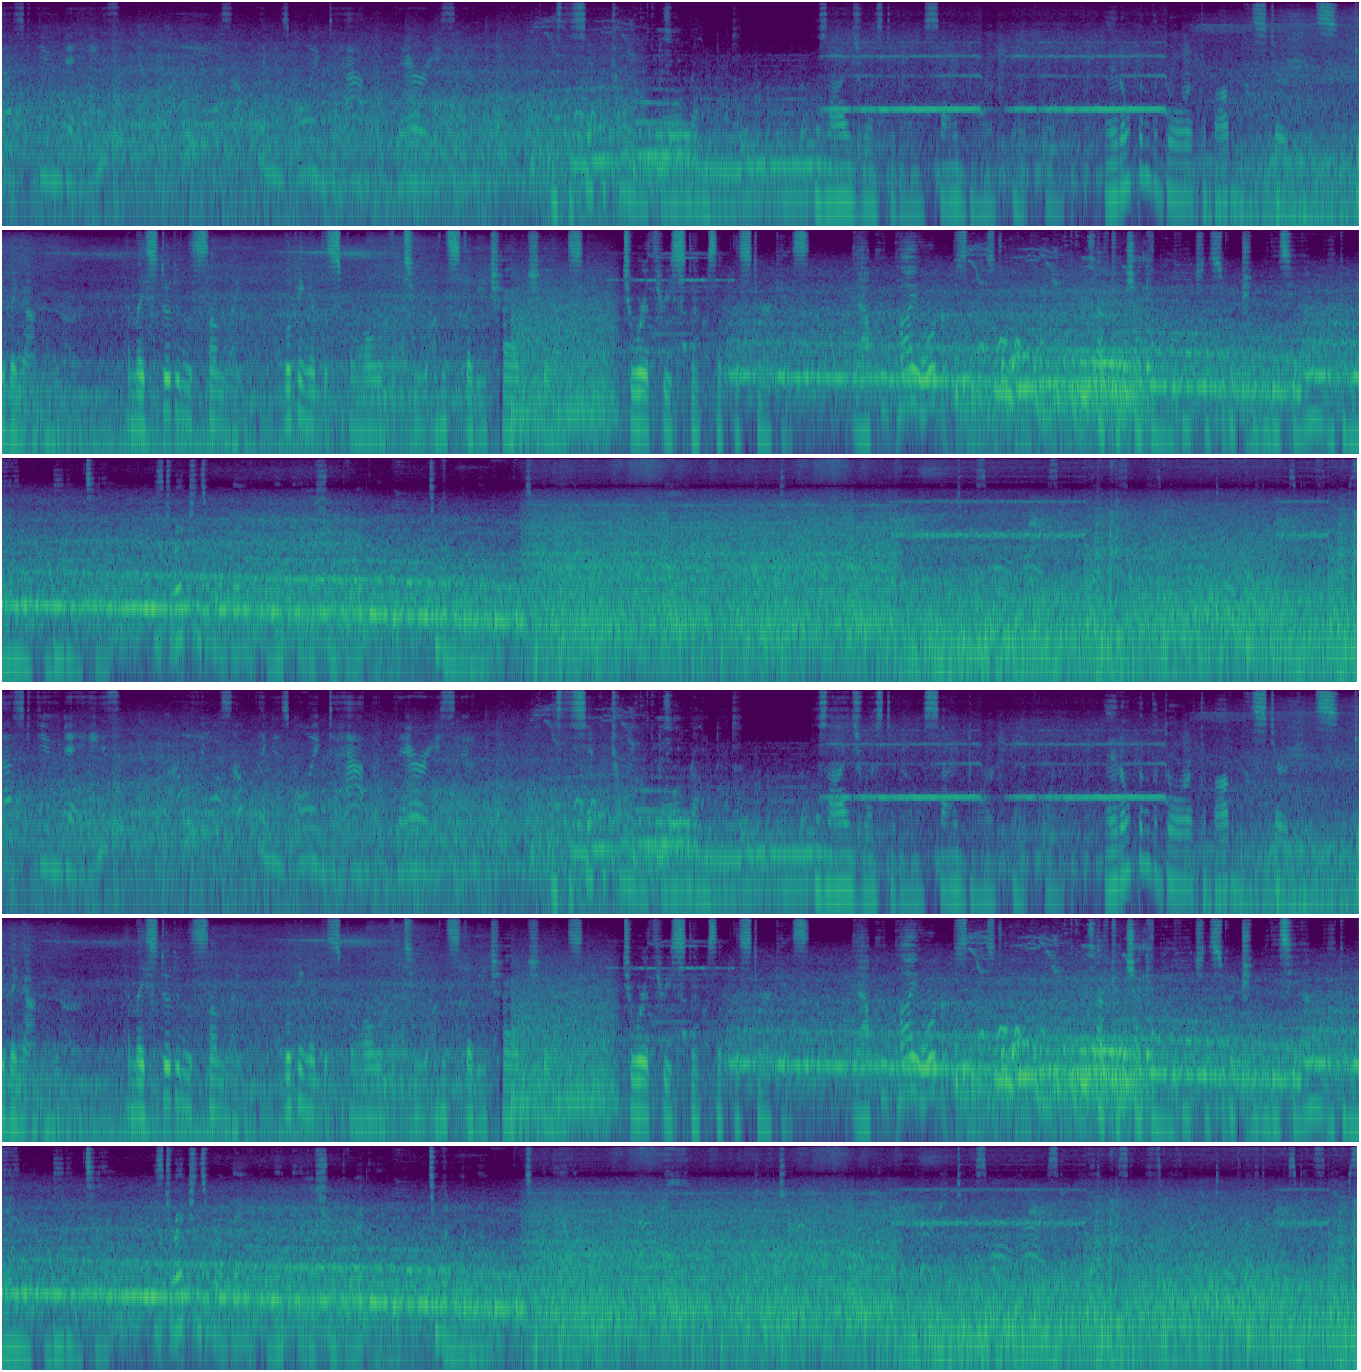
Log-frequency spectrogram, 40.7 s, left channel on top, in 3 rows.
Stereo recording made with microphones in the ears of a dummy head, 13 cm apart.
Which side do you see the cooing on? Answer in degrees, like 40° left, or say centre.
10° right.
